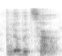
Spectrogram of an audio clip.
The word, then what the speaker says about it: Louboutin: It's a review of a pair of beautiful shoes by Christian Louboutin. However it is pronounced, all I know is that the N is silent.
